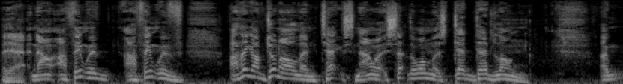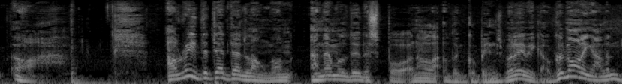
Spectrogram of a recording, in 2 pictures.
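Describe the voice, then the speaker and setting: A man with a Mancunian accent talks at a moderate pace with a fairly high pitch and a somewhat breathy voice. His pitch swings very widely while his loudness stays very even. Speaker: radio phone-in host. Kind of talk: radio phone-in chat. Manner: brisk, pushing callers along.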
